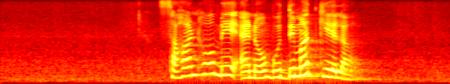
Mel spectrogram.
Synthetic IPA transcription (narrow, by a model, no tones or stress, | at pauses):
saɦanɦomeːʔænobud̪ʱːimat̪kijəla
